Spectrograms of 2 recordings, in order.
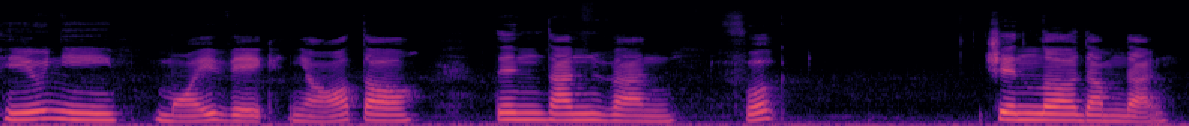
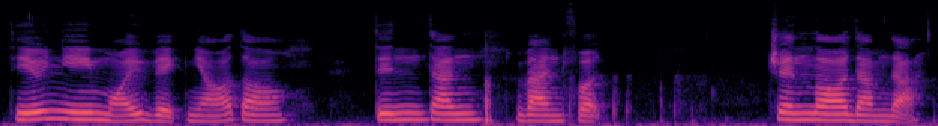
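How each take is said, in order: First: The phrase is said a little more slowly. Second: The phrase is said at a normal speed. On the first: "I'll say it a little bit slower" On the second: "so I'll say it again"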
